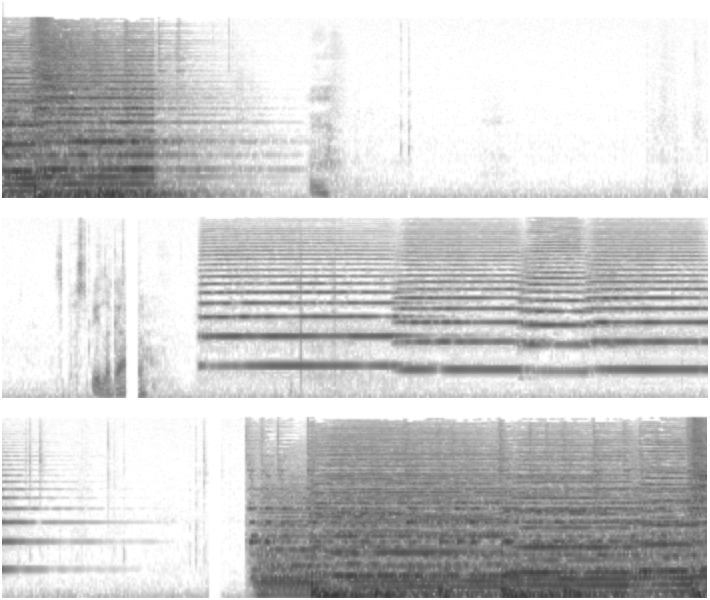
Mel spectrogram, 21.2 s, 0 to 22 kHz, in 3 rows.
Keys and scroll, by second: 1.4 space, 8.3 space, 14.4 space, 16.2 space.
